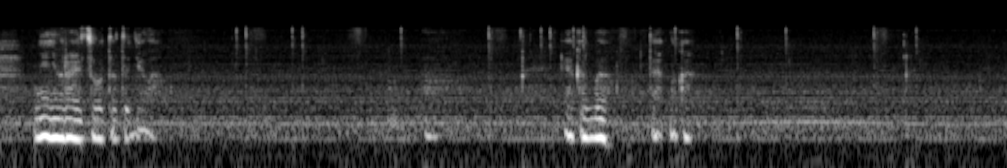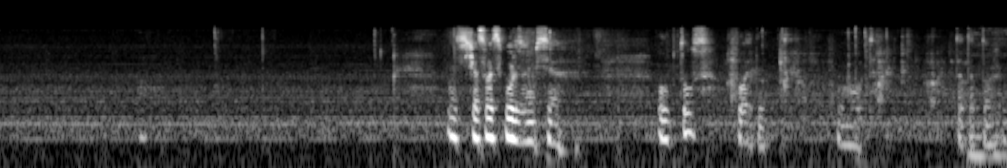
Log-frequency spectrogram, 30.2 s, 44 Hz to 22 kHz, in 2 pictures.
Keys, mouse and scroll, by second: 3.5 click, 4.4 click, 6.0-8.3 drag, 8.6 click, 10.1-16.7 drag, 19.0-22.1 middle drag, 23.1-26.8 right drag, 26.8 click, 27.9 click, 28.4-30.2 middle drag.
